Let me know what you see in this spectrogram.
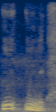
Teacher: तो ये दोनों ओंठ आपस में चिपक रहे हैं ना, तो ये किससे किससे बोला जाता है, ये ओठ से बोला जाता है। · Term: ओष्ठ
